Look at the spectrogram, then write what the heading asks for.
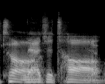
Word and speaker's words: Natchitoches: How do you where Northwestern State located? Natchitoches. Yeah. I know we butchered that so many times.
